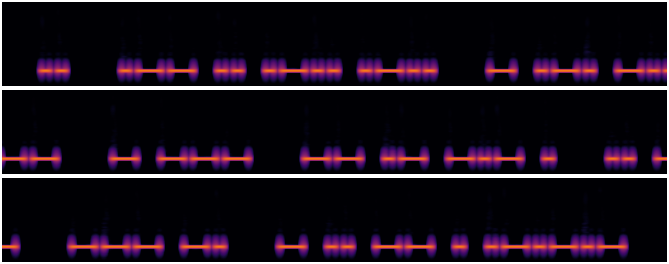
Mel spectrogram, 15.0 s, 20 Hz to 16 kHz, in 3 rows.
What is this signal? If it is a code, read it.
Morse code, heard as a keyed tone, about 20 wpm, 700 Hz. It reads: I WILL TRY TO MAKE IT ON TIME.
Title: Sentences with 3-Word Phrases - Spoken Beginning - 20wpm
